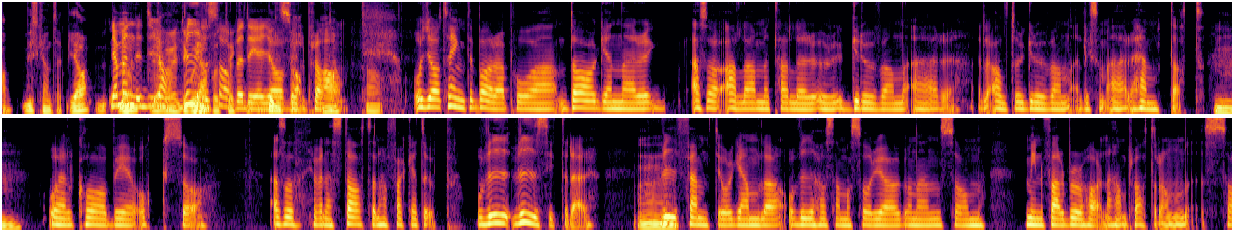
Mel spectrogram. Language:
Swedish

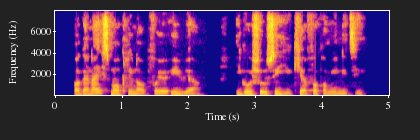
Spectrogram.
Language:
Nigerian Pidgin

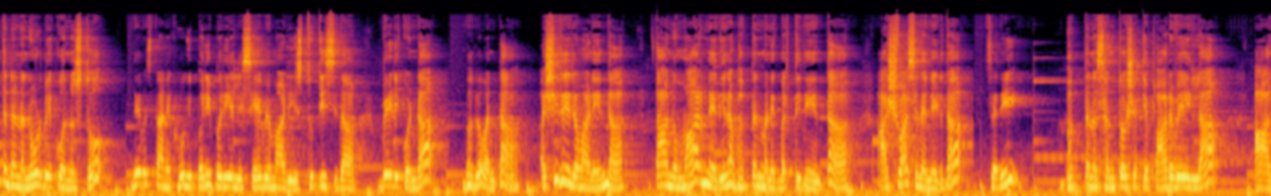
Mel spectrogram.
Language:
Kannada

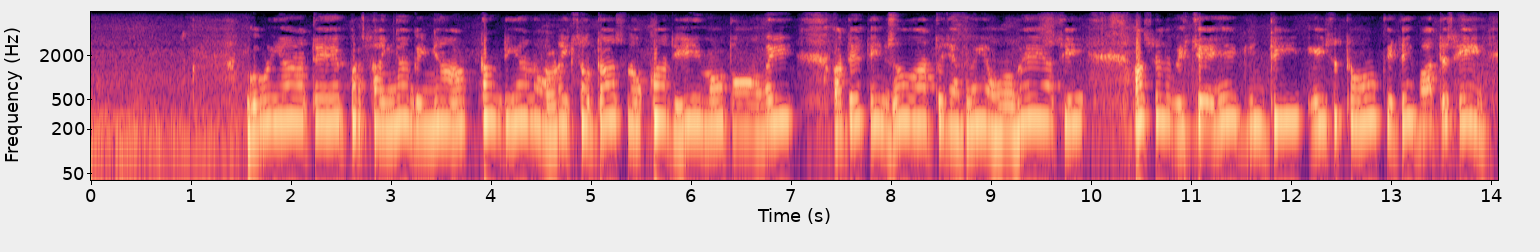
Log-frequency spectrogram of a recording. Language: Punjabi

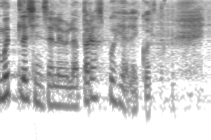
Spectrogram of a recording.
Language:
Estonian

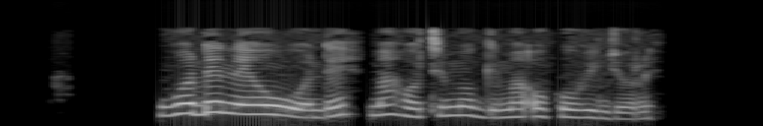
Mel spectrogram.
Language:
Luo (Kenya and Tanzania)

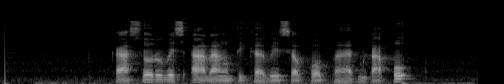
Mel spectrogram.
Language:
Javanese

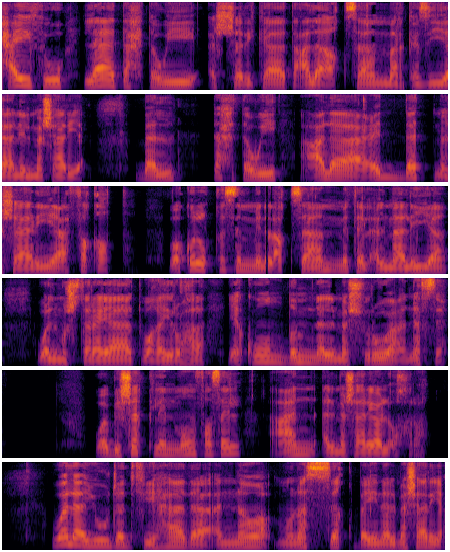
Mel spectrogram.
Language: Arabic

